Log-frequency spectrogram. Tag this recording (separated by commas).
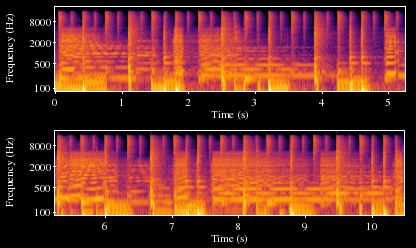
Music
